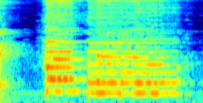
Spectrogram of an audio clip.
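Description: Electric guitar playing two single picked notes of a Phrygian-mode exercise, the first about half a second in and the second about a second in, ringing until shortly before the end, over a held lower note.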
